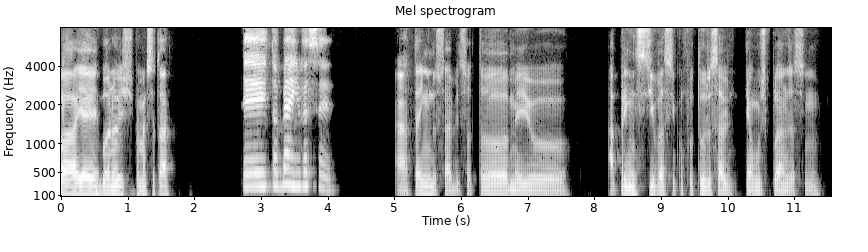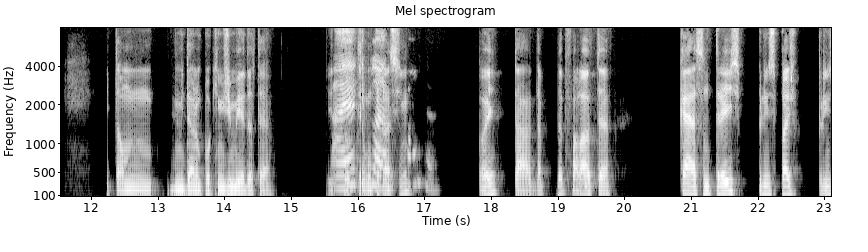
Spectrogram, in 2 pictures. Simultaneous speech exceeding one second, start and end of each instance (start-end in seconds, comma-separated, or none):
15.6-16.8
